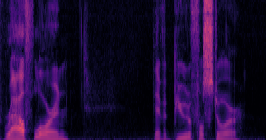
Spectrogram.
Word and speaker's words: Lauren: By the way, it's Ralph Lauren. It's not Ralph Lauren. I've been saying it wrong my entire life.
